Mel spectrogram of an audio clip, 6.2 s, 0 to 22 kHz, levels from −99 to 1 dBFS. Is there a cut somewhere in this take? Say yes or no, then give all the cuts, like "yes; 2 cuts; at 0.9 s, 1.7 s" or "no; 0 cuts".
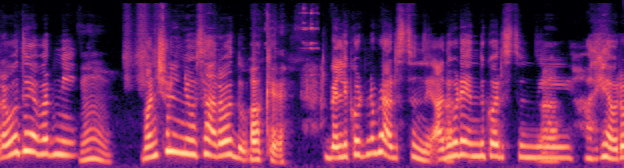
yes; 1 cut; at 3.2 s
